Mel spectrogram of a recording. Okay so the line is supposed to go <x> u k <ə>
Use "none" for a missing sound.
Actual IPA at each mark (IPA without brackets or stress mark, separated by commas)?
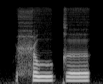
ħ, ə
